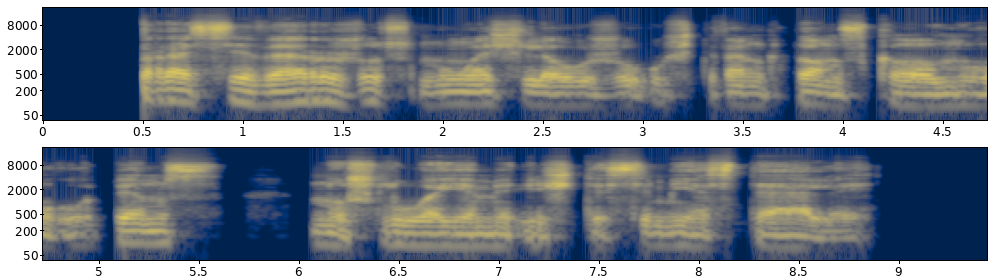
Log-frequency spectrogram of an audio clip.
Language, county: Lithuanian, Tauragė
